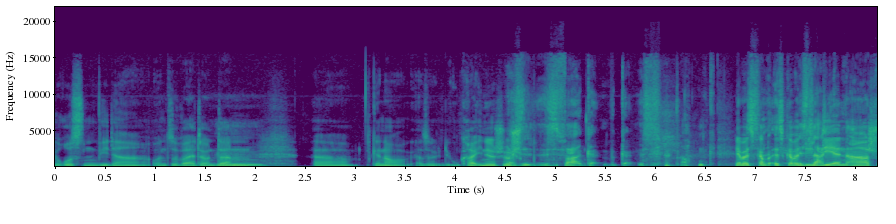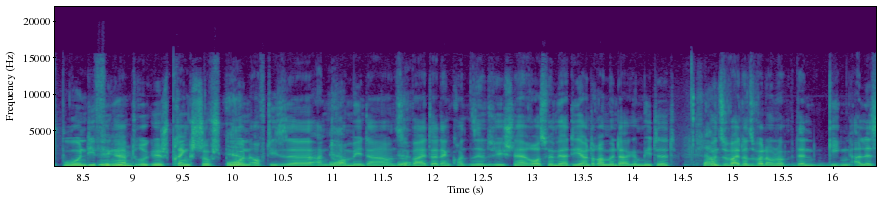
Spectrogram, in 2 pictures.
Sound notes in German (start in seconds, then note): 5.7 gelächter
